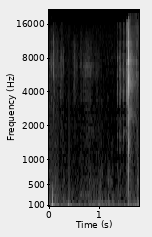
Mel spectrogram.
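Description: A single sharp snip of scissors cutting through material, near and distinct, following a few soft handling sounds in a quiet room.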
